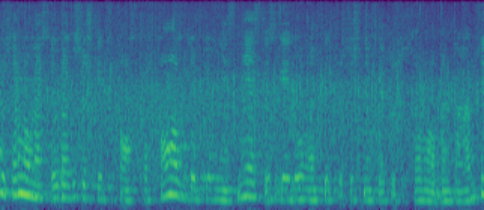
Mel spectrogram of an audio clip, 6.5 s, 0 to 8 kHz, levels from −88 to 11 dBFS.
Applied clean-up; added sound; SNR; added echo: none; Applause; 10 dB; reverberation time 0.6 s.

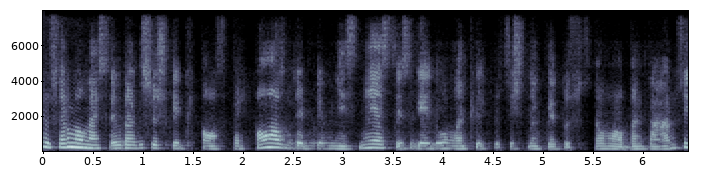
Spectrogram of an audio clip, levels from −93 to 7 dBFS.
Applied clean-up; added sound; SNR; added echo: neural mask model DeepFilterNet 3.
